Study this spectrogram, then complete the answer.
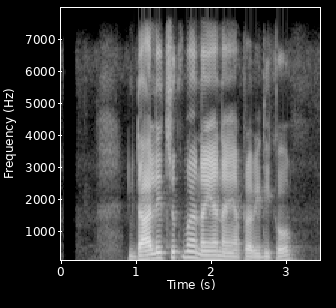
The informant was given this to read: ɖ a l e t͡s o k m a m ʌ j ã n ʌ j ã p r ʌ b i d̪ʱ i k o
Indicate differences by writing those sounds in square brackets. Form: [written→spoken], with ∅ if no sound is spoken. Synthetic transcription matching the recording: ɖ a l e t͡s [o→u] k m a [m→n] ʌ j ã n ʌ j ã p r ʌ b i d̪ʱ i k o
